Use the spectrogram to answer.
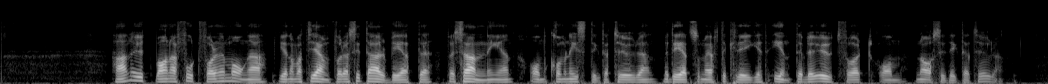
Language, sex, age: Swedish, male, 38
